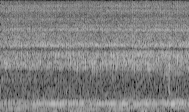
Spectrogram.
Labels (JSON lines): {"label": "anthrophony, boat engine", "recorder": "HydroMoth"}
